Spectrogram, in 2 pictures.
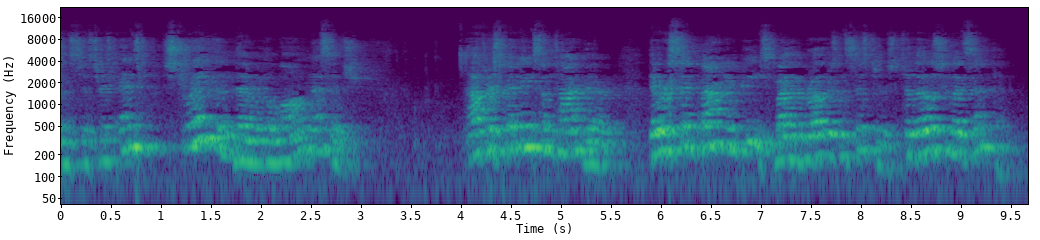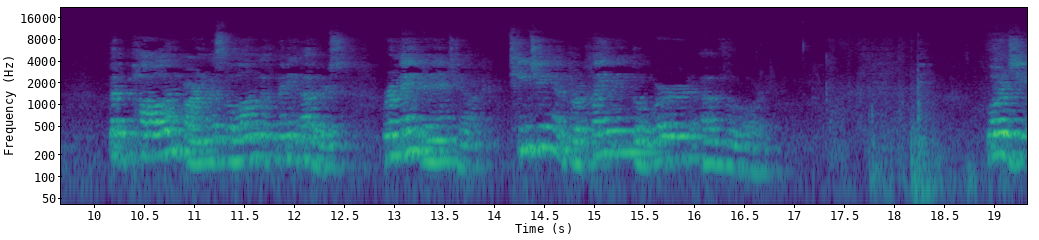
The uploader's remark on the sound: Apologies for the sound not working well.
